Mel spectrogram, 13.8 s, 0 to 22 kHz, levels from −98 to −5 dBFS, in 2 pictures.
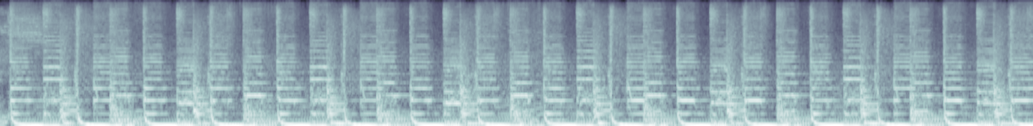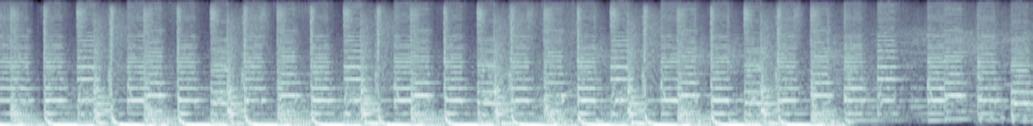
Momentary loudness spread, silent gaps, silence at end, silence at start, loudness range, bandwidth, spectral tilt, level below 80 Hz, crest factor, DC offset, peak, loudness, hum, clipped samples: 1 LU; none; 0 s; 0 s; 0 LU; over 20 kHz; -4 dB/octave; -12 dBFS; 10 dB; under 0.1%; 0 dBFS; -11 LUFS; none; under 0.1%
